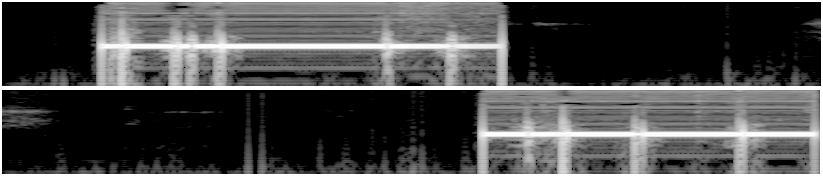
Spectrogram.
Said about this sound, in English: Is it ringing?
